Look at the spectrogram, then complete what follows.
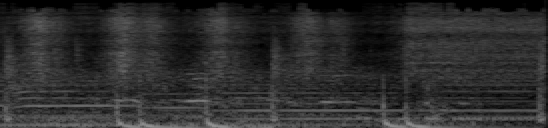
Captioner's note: chuffing sound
